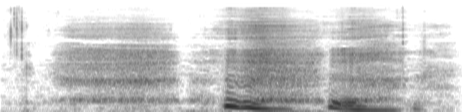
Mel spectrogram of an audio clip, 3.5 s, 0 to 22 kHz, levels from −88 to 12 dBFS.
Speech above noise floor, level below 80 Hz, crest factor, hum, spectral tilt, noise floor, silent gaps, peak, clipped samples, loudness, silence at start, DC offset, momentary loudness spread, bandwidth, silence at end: 28 dB; -44 dBFS; 16 dB; none; -6 dB/octave; -45 dBFS; none; -4 dBFS; under 0.1%; -20 LUFS; 0.45 s; under 0.1%; 21 LU; 16 kHz; 0.3 s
